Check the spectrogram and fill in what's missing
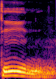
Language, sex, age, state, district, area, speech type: Maithili, male, 60+, Bihar, Madhepura, urban, read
